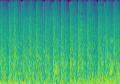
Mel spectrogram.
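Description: Rapid automatic gunfire in the video game CS:GO, loud and close, with dense overlapping bursts of shots running continuously throughout.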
